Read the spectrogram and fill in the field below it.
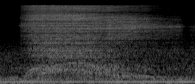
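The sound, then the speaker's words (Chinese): In a children's story, a voice imitates Botai sucking blood: a long, breathy sucking slurp, one continuous hissing draw of air that holds steady for nearly two seconds before cutting off, with no speech. “这是波泰吸血的声音。”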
